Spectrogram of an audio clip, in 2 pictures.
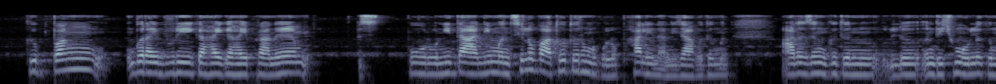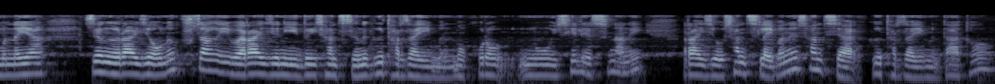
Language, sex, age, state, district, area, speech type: Bodo, female, 30-45, Assam, Kokrajhar, urban, spontaneous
